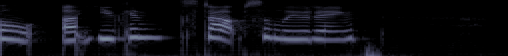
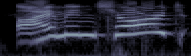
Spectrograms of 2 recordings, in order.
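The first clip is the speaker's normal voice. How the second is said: rising in disbelief; loud, high shocked question; surprised question; 6 semitones higher, 10 dB louder than usual. Real, not acted. Told she is in charge.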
